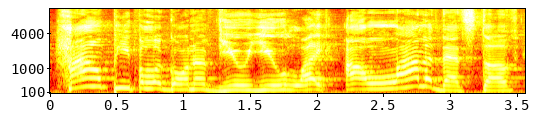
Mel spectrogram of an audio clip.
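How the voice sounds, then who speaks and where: A man giving casual, exasperated commentary as a gaming video creator, explaining clearly. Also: high voice, big pitch swings, measured pace.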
